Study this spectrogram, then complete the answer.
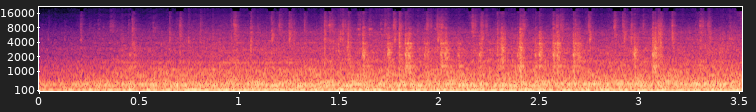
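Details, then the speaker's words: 1990 Chevrolet K1500 with stock 350 and stock-style exhaust, driving over bumps: steady road rumble with scattered light clicks and rattles from the dash, heard on larger bumps, source unknown. Dash rattle over bumps. "not sure exactly what it is but going over a few bumps there is a few little rattles coming from the dash"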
